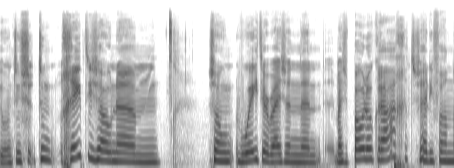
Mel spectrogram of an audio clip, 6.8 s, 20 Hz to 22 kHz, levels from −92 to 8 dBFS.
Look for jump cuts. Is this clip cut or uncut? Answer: uncut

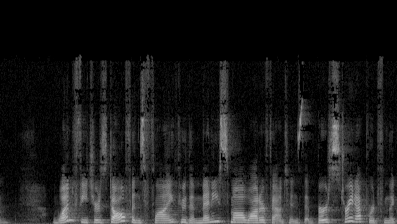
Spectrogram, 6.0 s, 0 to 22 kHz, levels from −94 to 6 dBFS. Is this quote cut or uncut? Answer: uncut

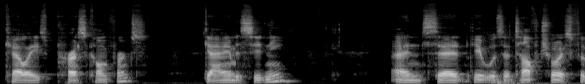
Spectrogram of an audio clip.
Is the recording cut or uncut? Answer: cut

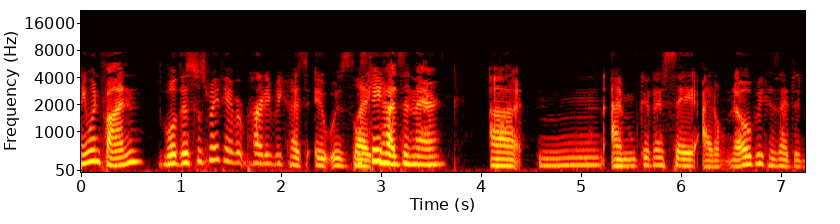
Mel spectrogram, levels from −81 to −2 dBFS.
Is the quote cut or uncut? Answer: uncut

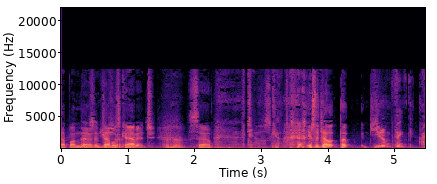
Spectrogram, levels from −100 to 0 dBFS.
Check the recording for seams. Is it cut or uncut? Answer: cut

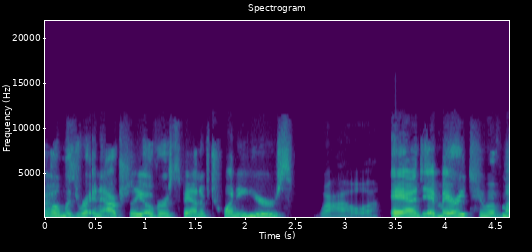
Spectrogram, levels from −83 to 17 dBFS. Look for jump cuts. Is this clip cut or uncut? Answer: cut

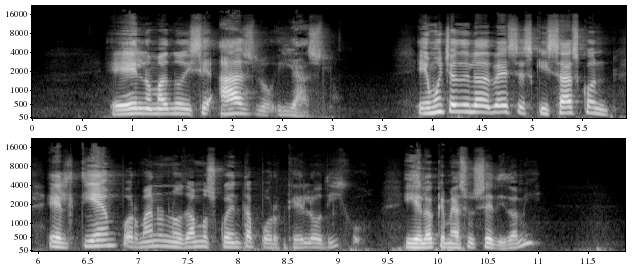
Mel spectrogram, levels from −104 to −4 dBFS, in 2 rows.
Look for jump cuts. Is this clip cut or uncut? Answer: uncut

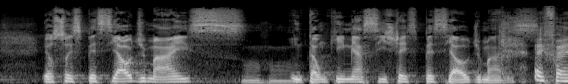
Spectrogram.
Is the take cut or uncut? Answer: uncut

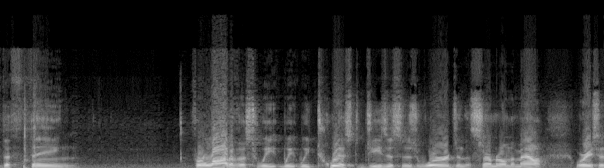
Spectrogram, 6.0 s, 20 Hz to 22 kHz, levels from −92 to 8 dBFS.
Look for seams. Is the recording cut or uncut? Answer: uncut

